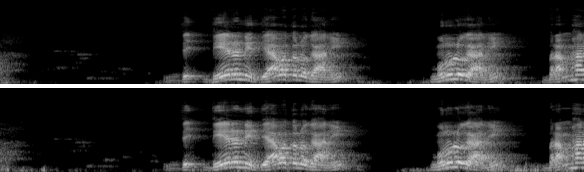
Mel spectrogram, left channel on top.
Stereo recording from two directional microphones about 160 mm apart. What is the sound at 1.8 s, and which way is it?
A man's voice, 5° right (ahead or behind).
